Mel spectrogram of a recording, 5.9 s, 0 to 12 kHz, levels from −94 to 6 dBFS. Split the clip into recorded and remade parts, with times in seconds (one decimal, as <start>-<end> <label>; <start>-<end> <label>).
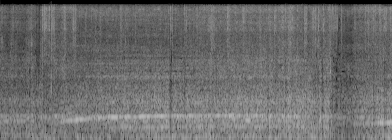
0.0-1.1 remade; 1.1-3.0 recorded; 3.0-4.7 remade; 4.7-5.3 recorded; 5.3-5.9 remade

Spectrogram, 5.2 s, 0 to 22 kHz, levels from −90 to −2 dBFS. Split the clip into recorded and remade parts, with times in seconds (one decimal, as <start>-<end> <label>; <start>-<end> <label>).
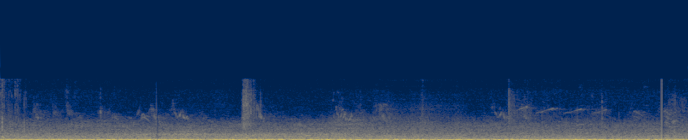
0.0-2.9 recorded; 2.9-3.5 remade; 3.5-5.2 recorded

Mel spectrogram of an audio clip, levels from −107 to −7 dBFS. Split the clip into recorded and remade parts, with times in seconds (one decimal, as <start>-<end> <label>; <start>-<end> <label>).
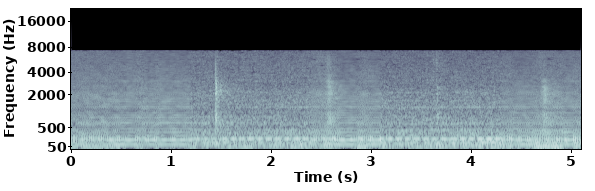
0.0-1.2 remade; 1.2-2.4 recorded; 2.4-3.1 remade; 3.1-4.3 recorded; 4.3-5.1 remade

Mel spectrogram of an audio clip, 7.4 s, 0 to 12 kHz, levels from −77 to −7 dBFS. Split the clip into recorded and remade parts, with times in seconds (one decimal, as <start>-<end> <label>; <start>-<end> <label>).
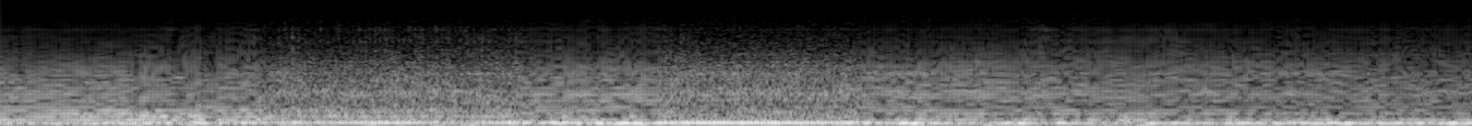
0.0-1.3 remade; 1.3-2.6 recorded; 2.6-3.3 remade; 3.3-4.3 recorded; 4.3-7.4 remade

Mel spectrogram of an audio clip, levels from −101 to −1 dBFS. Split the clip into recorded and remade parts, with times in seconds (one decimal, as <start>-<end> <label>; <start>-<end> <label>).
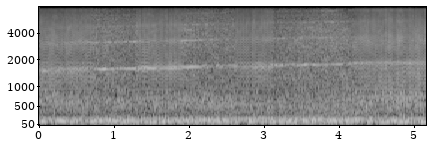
0.0-0.7 remade; 0.7-1.3 recorded; 1.3-1.9 remade; 1.9-2.6 recorded; 2.6-3.1 remade; 3.1-4.2 recorded; 4.2-5.2 remade

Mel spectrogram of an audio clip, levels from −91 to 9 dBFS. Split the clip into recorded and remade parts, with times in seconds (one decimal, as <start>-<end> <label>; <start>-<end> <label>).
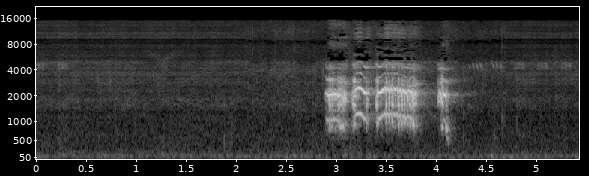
0.0-2.1 remade; 2.1-4.7 recorded; 4.7-5.4 remade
